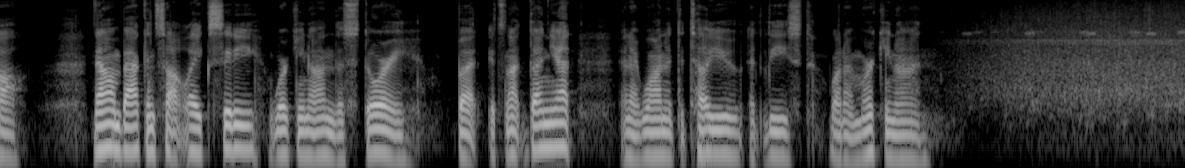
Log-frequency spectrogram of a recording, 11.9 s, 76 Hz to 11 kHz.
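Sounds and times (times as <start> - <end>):
speech: 0.0 - 0.2, 0.9 - 9.4
faint high chirps, likely insects: 9.4 - 11.8
river flowing at night: 9.5 - 11.8.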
